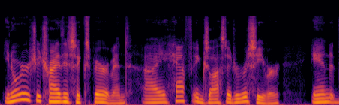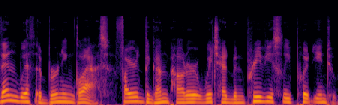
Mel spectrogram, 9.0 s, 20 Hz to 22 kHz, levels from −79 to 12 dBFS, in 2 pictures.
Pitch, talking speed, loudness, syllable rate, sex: 140 Hz, 180 wpm, -16 LUFS, 5.0 syllables/s, male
